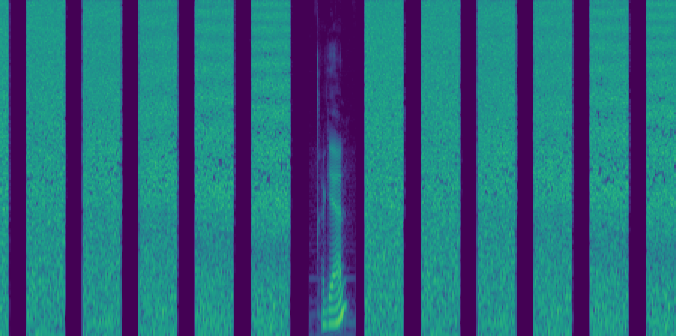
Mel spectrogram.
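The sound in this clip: The Head Stretch sound illusion, played through two speakers, consists of a long series of evenly spaced, equal bursts of loud hissing static. A single spoken word briefly interrupts the pattern midway.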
